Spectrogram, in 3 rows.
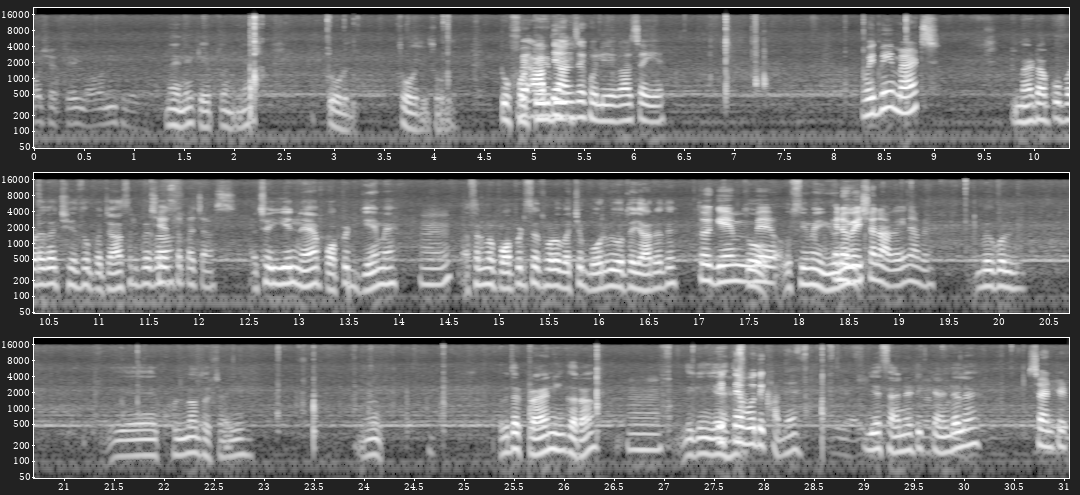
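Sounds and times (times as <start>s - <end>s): man talking: 0.0s - 2.2s, 2.9s - 5.4s, 9.8s - 11.8s, 12.5s - 14.0s, 14.6s - 18.6s, 19.8s - 20.3s, 21.4s - 22.9s, 23.9s - 24.2s, 25.4s - 26.4s, 27.2s - 27.8s, 28.7s - 30.2s
steady high-pitched hum: 0.0s - 31.0s.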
